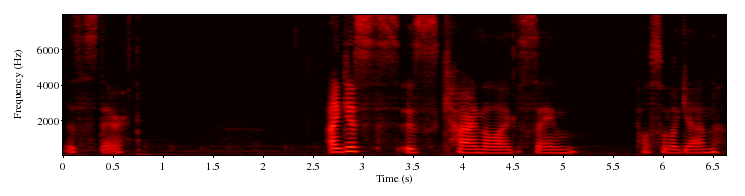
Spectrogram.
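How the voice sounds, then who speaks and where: Woman game streamer, halting delivery. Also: lowish voice, steady tone, vocal fry. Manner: halting reading with stumbles and repeats. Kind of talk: reading game dialogue aloud and chatting.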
